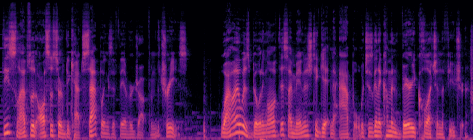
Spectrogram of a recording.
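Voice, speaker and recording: A young man with a slightly raspy voice from a cold, casually narrating his gameplay and sometimes tripping over his words. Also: fairly low pitch, big pitch swings, fairly quick, soft background music. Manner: casual, offhand, trips over words now and then. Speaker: gaming video creator.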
